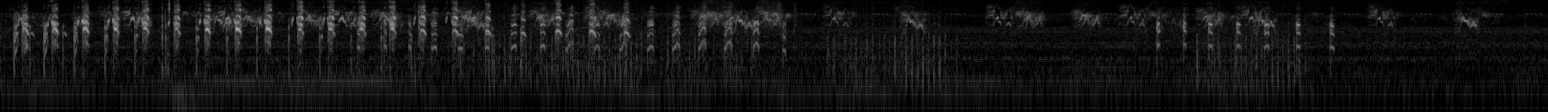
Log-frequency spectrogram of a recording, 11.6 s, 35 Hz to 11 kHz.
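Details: Nesting osprey near Charlo, Montana, on a nest camera, morning of 07-11-2018: quick run of loud, high chirps for about six seconds, then thinner, scattered chirps fading out over a faint low hum.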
